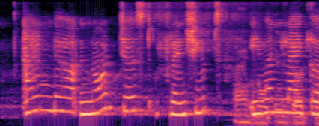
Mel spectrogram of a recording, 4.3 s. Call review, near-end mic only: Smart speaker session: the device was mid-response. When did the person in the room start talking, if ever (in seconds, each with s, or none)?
3.1 s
